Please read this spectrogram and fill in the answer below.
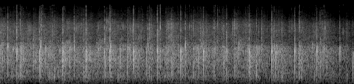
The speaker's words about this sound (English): A counselor, give her a round of applause. Like she's been there.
